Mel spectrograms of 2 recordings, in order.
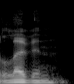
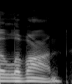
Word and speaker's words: levain: I was pronouncing it leaven. Leaven? Or it's spelled like levain. Oh, okay. I would have pronounced it as a levain, but who knows? He pronounced it as a levain.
